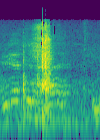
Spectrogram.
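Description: A single sharp clack with a brief rustle about a second in, as small hard phone parts are handled against a wooden table.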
